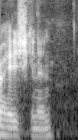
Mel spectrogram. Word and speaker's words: Heiskanen: You pronounce Haskinen with a sh. Is that the correct pronunciation? All year I've wanted to ask this question. So I'm telling you, Calgary Puck, he started doing it. So I view as a little bit smarter than me, so I started doing it. So if wrong, it's him. – It's Miro Heiskanen, okay. And it is that is how the Finns have told me is pronounced.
